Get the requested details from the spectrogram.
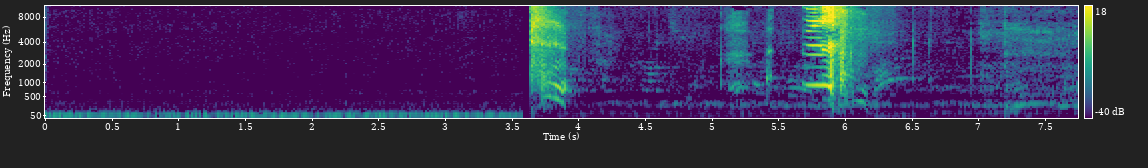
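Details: Baby sneezing: a small, abrupt infant sneeze, then a second short burst, with quiet room noise and faint music.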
